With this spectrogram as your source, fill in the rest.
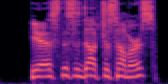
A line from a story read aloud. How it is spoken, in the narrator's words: said loudly into his phone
